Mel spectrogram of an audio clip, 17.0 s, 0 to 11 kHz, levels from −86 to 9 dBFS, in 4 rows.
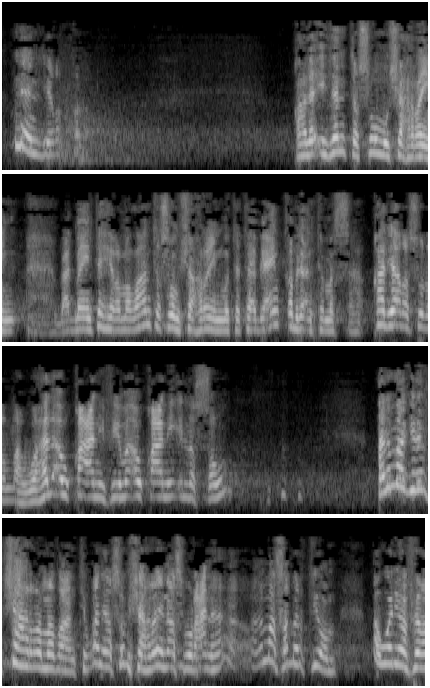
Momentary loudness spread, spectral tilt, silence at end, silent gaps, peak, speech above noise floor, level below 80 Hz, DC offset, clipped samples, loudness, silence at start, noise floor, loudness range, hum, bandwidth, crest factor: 12 LU; -3.5 dB/octave; 0 s; none; -4 dBFS; 33 dB; -68 dBFS; under 0.1%; under 0.1%; -22 LUFS; 0.1 s; -56 dBFS; 4 LU; none; 8 kHz; 20 dB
